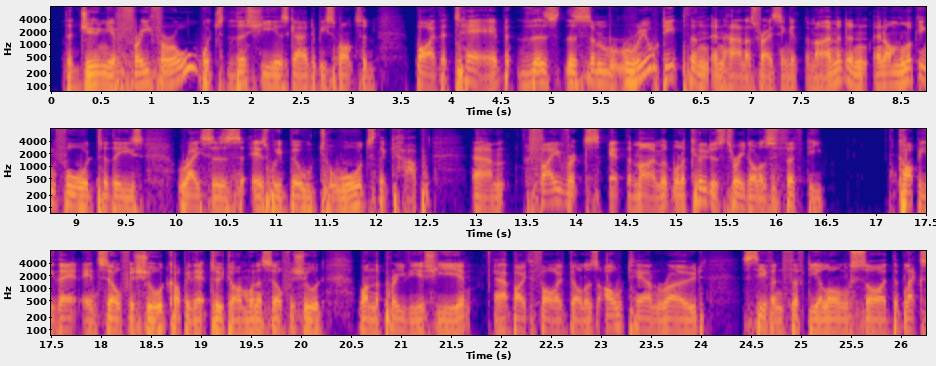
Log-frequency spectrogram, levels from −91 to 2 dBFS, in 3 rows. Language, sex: English, male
